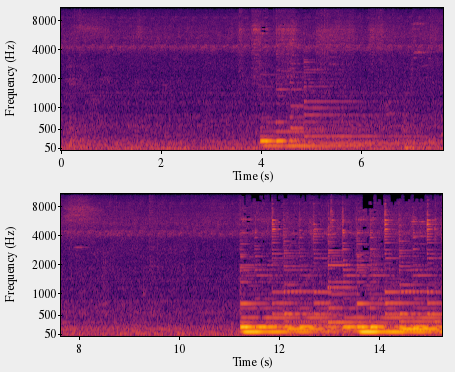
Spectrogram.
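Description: Solo acoustic guitar. After a few seconds of low background noise, a chord rings out about four seconds in and dies away slowly, then from about eleven seconds a louder run of picked notes begins.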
